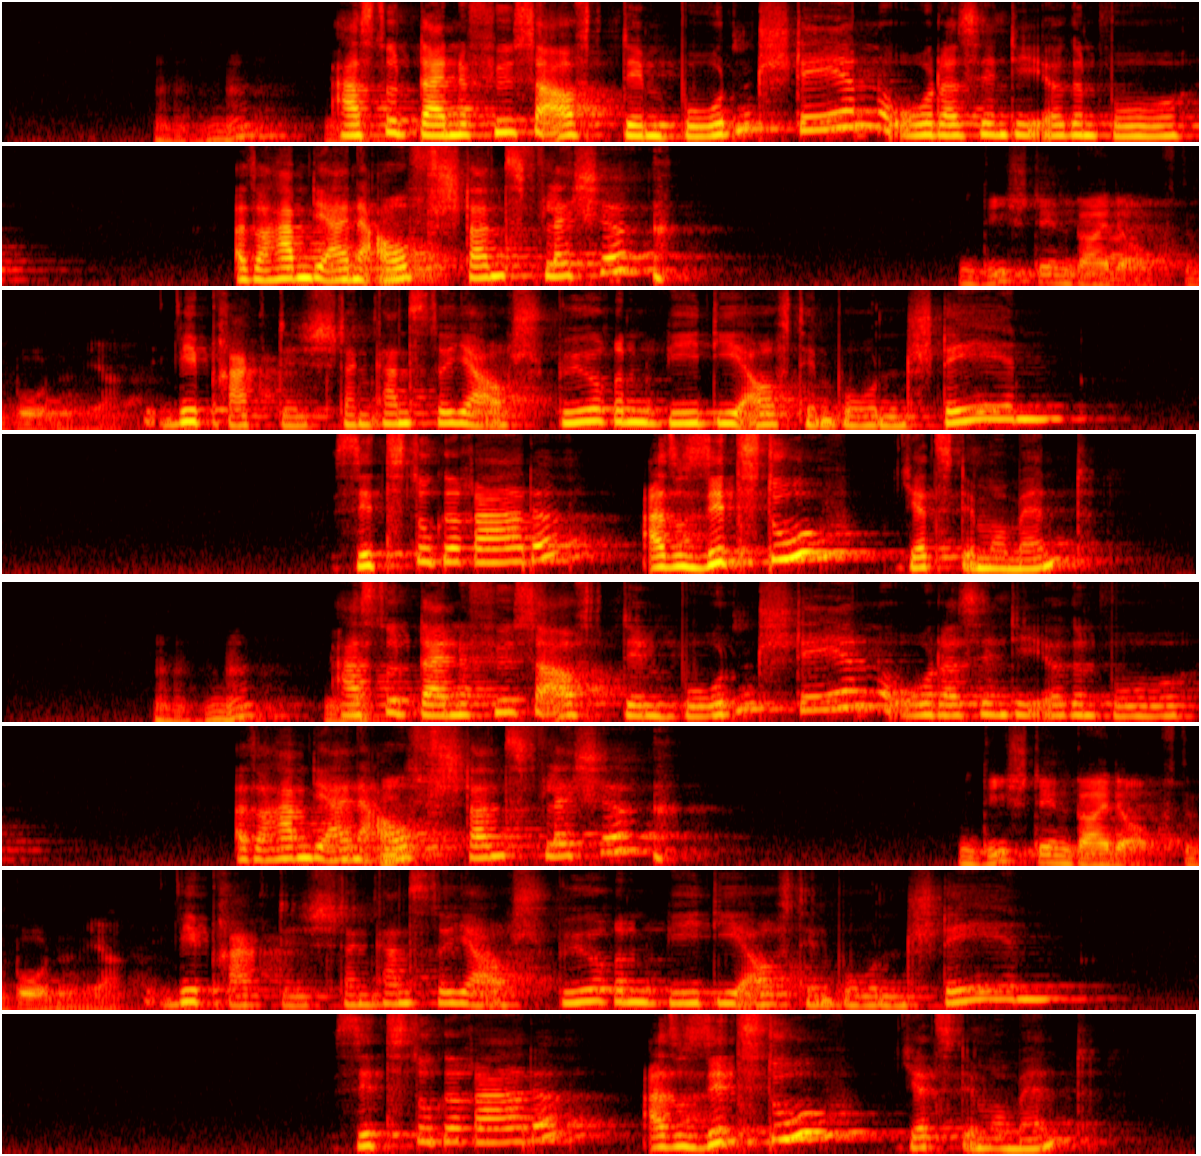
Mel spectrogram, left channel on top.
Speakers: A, on the right; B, on the left.
A: Mhm. Ja.
B: Hast du deine Füße auf dem Boden stehen oder sind die irgendwo also haben die eine Aufstandsfläche?
A: Die, sch- die stehen beide auf dem Boden, ja.
B: Wie praktisch. Dann kannst du ja auch spüren, wie die auf dem Boden stehen. Sitzt du gerade? Also sitzt du jetzt im Moment?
